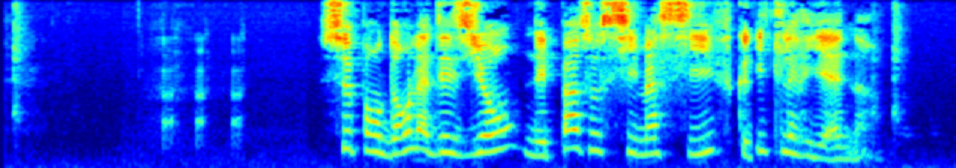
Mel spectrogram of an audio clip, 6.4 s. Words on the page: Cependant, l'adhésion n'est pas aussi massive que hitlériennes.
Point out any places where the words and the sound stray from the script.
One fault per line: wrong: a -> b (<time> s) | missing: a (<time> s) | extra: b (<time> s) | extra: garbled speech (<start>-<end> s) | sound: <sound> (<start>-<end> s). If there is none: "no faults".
sound: laugh (0.9-1.7 s)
